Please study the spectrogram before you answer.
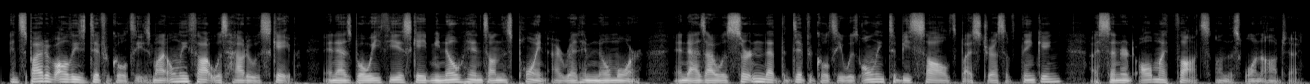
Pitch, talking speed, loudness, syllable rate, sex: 95 Hz, 245 wpm, -21 LUFS, 6.1 syllables/s, male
